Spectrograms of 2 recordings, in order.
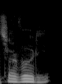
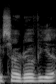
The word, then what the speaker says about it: Sarvodaya: MK Gandhi Center yes colon inner peace and svod yes and I pronounced that correct right correct you did great so just for everybody and you kept saying sovia uplift of all or uplift for all uplift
